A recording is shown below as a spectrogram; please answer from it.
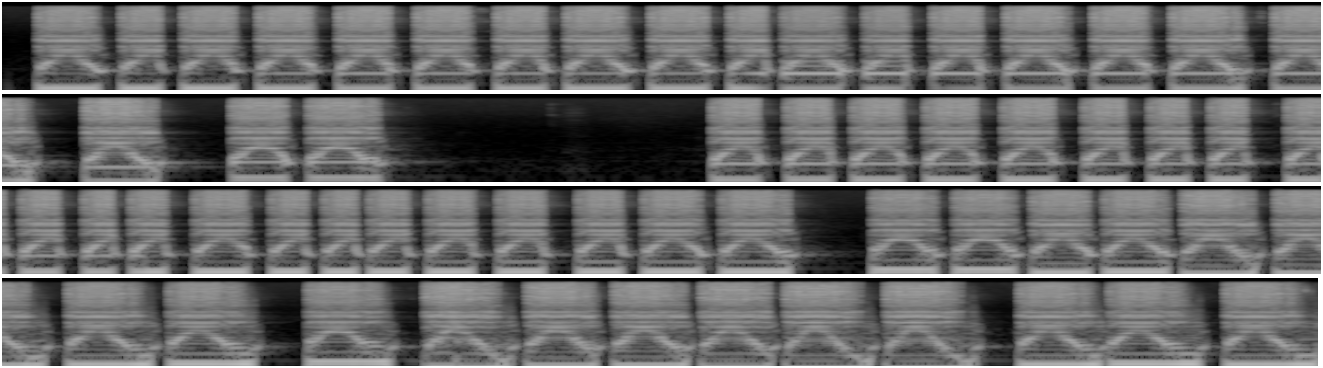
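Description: Dubstep growl bass from an Ableton Operator FM synth patch, distorted and phased, playing a choppy rhythm of short stabs that change pitch, with a deep sine-wave sub bass underneath. It stops for about a second and a half partway through, then carries on.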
